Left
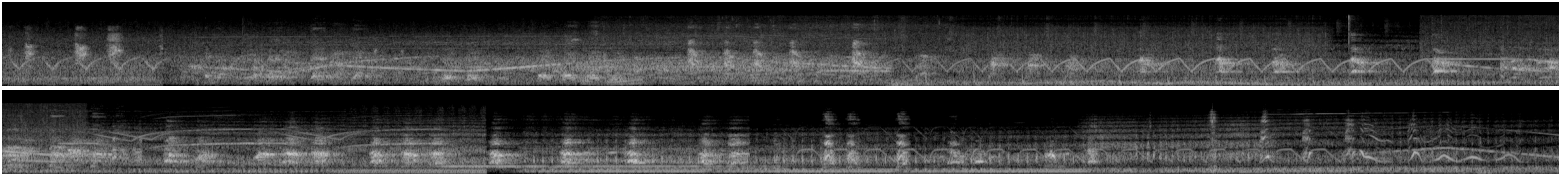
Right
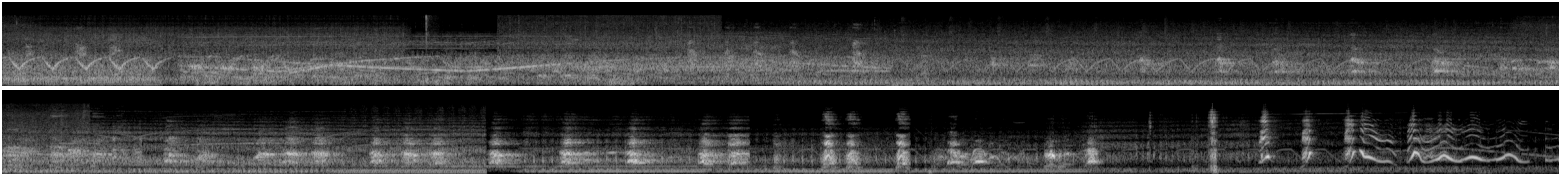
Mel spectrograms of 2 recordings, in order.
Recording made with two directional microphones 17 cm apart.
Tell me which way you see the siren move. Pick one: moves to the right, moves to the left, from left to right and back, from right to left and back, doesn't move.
moves to the left.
